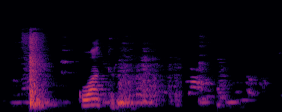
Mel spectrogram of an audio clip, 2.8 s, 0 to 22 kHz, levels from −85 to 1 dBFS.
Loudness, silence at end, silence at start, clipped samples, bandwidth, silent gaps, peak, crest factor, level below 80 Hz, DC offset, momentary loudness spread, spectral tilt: -42 LUFS; 0.25 s; 0.1 s; under 0.1%; 9 kHz; none; -20 dBFS; 24 dB; -84 dBFS; under 0.1%; 17 LU; -4 dB/octave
